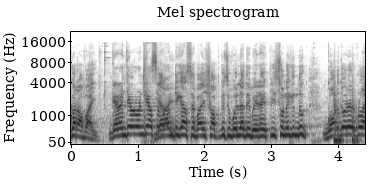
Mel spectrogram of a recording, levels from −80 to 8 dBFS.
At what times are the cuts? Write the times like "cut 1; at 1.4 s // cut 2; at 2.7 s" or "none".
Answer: none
